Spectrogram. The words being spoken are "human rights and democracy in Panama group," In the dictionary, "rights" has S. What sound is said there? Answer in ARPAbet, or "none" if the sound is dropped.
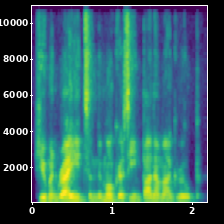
S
